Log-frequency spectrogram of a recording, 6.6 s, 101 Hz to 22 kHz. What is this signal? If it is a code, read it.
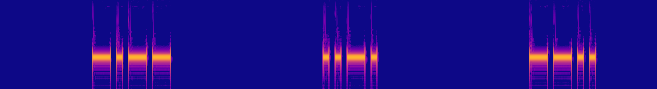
Morse code, heard as a keyed tone, about 20 wpm, spaced as for 5 wpm, 700 Hz. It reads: YFZ
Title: 243 Lesson 39e - Letter z - Three Characters 20wpm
